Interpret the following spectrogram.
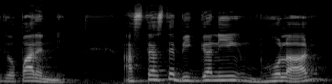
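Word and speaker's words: Wöhler: আস্তে আস্তে বিজ্ঞানী ভোলার, কেউ উচ্চারণ এটাকে ইংলিশে যদি উচ্চারণ করতে যাও, তখন এটার উচ্চারণটা উহুলার হয়, ইউলার হয় সহজ কথায়।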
